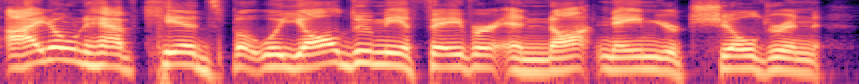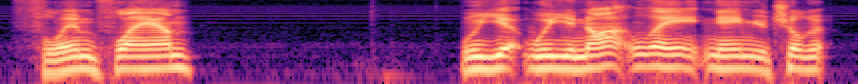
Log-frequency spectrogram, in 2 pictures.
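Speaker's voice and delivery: usual speaking voice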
